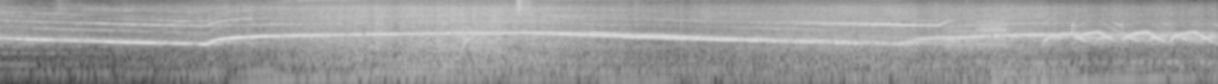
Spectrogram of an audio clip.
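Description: A fire truck engine rumbles loudly as it drives past.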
